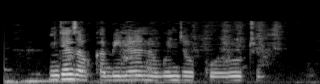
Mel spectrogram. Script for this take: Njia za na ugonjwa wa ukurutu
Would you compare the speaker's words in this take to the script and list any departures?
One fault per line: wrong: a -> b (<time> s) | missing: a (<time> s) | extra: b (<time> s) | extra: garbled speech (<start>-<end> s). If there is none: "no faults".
extra: kukabiliana (0.9 s)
